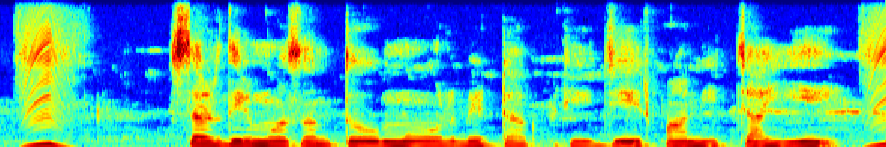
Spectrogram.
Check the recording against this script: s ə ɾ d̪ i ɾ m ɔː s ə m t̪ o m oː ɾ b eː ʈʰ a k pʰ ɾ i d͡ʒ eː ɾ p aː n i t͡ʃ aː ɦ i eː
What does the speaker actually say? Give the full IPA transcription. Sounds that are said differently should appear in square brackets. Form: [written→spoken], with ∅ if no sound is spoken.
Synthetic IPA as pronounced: s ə ɾ d̪ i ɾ m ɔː s ə m t̪ o m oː ɾ b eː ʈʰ a k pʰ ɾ i d͡ʒ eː ɾ p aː n i t͡ʃ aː ɦ i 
